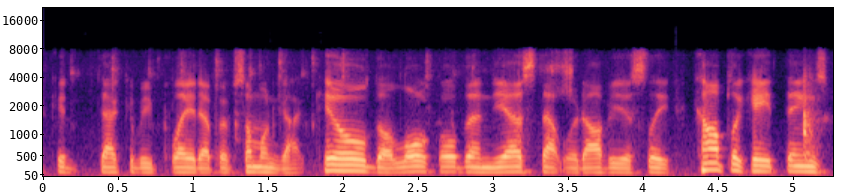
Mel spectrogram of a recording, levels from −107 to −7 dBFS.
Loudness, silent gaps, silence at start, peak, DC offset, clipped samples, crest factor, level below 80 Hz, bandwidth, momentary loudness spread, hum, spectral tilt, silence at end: -22 LUFS; none; 0.1 s; -6 dBFS; under 0.1%; under 0.1%; 16 dB; -56 dBFS; 8.2 kHz; 8 LU; none; -6.5 dB/octave; 0.05 s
